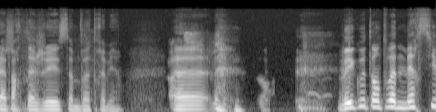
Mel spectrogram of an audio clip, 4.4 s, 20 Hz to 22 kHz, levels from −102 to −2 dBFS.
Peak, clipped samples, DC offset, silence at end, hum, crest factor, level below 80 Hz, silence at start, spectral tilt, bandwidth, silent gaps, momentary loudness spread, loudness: 0 dBFS; under 0.1%; under 0.1%; 0 s; none; 18 dB; -50 dBFS; 0 s; -6.5 dB/octave; 16 kHz; none; 19 LU; -18 LUFS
